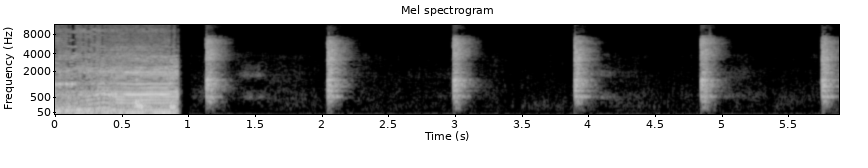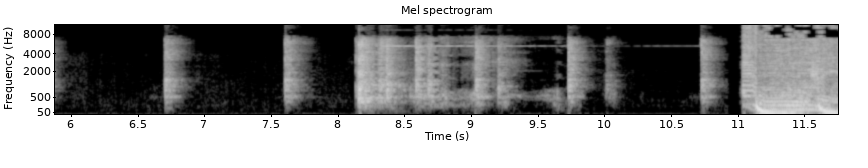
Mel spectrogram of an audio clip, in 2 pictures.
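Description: Short, sharp ticks, evenly spaced about one a second, eight in a row with silence between. About eight seconds in they give way to a brief noisy rustle with a thin, steady high whistle and a couple more ticks.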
